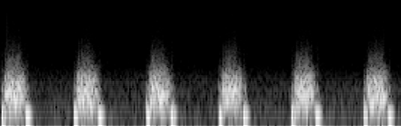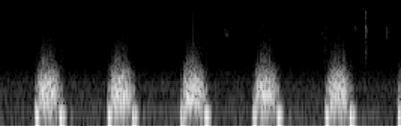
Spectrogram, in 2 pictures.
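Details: Aortic stenosis murmur, a heart sound recording from an edited teaching video in which the heartbeats may be a repeated sequence.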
